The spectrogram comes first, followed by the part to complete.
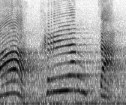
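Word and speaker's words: เครื่องจักร: ต่อ ไป คำ ว่า เครื่อง จักร เครื่อง จักร เห็น ไหม คะ ไม่ ออก เสียง รอ เรือ ตัว ท้าย เขียน ไว้ แต่ ไม่ ต้อง ออก เสียง นะ คะ เวลา อ่าน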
